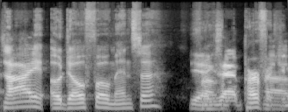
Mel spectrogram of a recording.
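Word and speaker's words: Kwesi Adofo-Mensah: I'm going with I don't know if I'm pronouncing this right at all. Probably not. Kwesi Odofo-Mensah.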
